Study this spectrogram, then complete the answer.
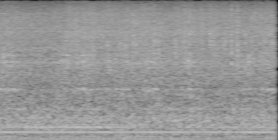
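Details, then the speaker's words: Polaris pool booster pump with air in the line from the emptied solar heater: a loud, steady drone with a churning, gurgling rush. The pump is still cavitating while working the air out before catching prime. "when it goes we're going to get that really really loud so and getting rid of the cavitation"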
